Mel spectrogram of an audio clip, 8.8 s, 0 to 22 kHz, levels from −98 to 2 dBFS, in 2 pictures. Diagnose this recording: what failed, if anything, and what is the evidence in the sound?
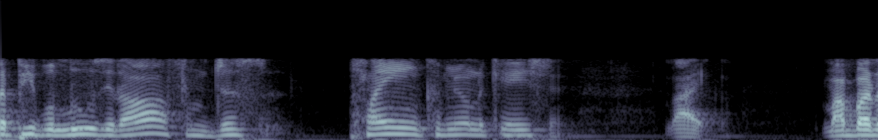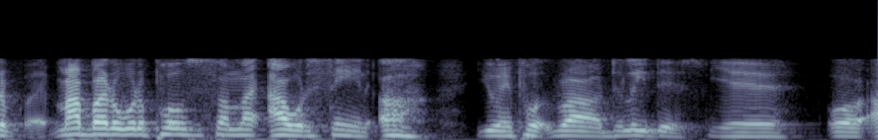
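Nothing failed in this recording: the speech comes through G.711 telephone coding as expected, with its band ending near 3.8 kHz, and the sound gives no evidence of a fault.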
